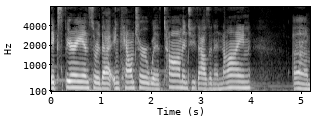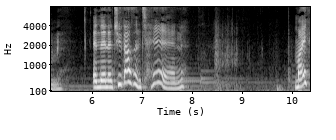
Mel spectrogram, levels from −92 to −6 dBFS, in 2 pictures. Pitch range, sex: 150-220 Hz, female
